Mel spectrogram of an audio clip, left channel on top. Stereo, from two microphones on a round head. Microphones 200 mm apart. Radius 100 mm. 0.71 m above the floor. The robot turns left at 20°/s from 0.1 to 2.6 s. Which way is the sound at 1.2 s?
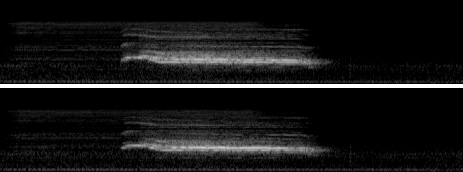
55° left (ahead or behind).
